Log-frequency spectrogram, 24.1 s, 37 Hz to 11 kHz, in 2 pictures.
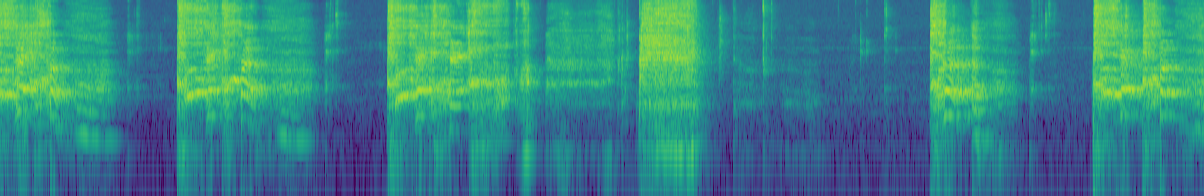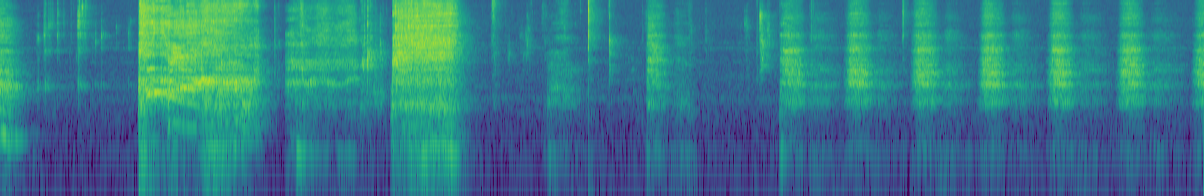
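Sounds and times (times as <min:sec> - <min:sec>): person coughing harshly: 0:00.0 - 0:00.9, 0:01.8 - 0:02.9, 0:03.9 - 0:05.5, 0:09.3 - 0:10.1, 0:11.0 - 0:12.4, 0:13.4 - 0:14.8.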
